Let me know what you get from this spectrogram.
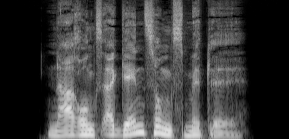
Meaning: food chain
- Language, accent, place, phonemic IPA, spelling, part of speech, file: German, Germany, Berlin, /ˈnaːʁʊŋsˌkɛtə/, Nahrungskette, noun, De-Nahrungskette.ogg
